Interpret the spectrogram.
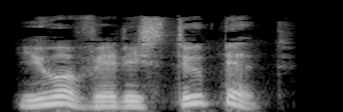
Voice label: You Are Very Stupid, Attitude, Male; VoiceBox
